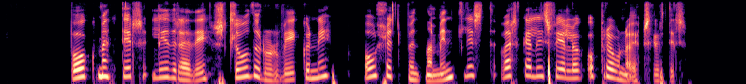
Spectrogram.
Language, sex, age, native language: Icelandic, female, 30-39, Icelandic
